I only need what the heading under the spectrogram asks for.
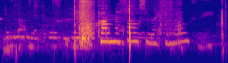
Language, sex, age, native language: Icelandic, female, 18-19, Icelandic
